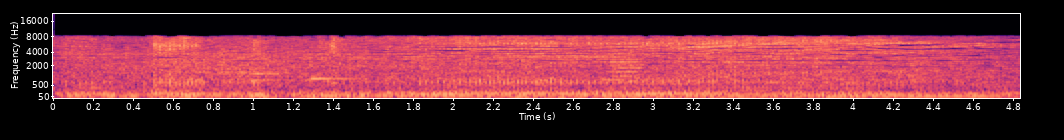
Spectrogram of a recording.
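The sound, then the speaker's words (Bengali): A CNG auto-rickshaw rides through town, its engine and road noise forming a loud, continuous, rough rumble that holds steady for the whole stretch with no clear pauses. “তারপর একটা সিএনজিতে উঠে বসল ওরা তিনজন।”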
